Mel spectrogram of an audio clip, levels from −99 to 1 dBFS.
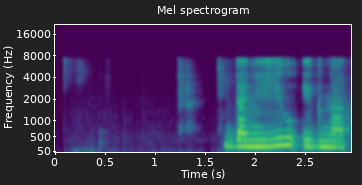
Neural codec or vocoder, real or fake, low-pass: codec, 16 kHz in and 24 kHz out, 1 kbps, XY-Tokenizer; fake; 7.2 kHz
